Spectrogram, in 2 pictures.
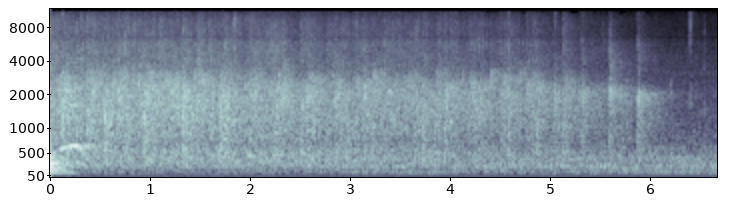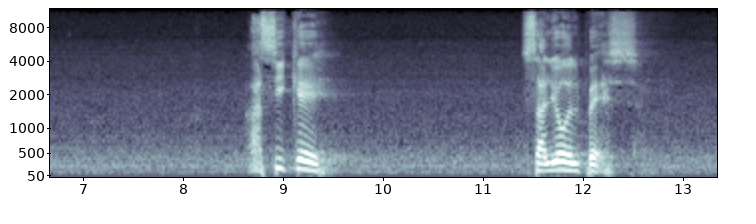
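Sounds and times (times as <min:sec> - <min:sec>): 
audience applauding: 0:00.0 - 0:06.2
speech: 0:08.8 - 0:09.6, 0:11.5 - 0:12.6.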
